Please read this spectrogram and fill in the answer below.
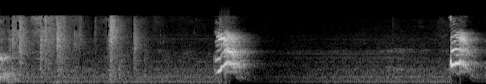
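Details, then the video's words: Two-month-old Dogue de Bordeaux (French Mastiff) puppy barking at a small toy that scares him: two sharp, high, yappy barks about two seconds apart, with softer shuffling and knocking sounds before them. "Dogue De Bordeaux Puppy Mad At Toy"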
